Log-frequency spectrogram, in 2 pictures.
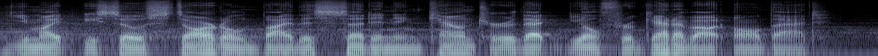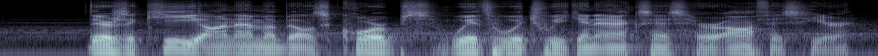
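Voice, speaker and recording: A man's voice: lowish voice, a bit bright. A man narrating a video game critique as a voice-over. He speaks casually and bluntly and swears freely.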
